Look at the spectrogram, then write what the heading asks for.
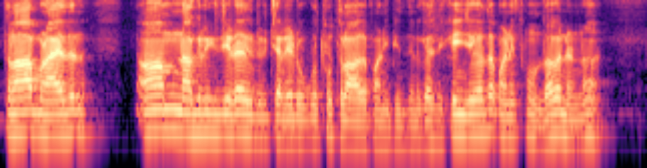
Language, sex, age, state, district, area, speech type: Dogri, male, 45-60, Jammu and Kashmir, Samba, rural, spontaneous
